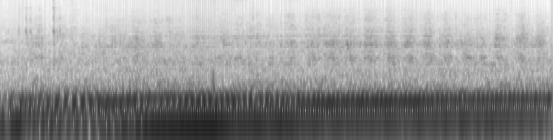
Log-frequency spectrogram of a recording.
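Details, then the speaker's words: Car with coilovers being checked for front-end clunks after components were re-tightened, driving: even low road and engine rumble with no knocks or clunking; front end sounds tight and quiet. "so I just drove it I started pretty good definitely no knocks or clunking"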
